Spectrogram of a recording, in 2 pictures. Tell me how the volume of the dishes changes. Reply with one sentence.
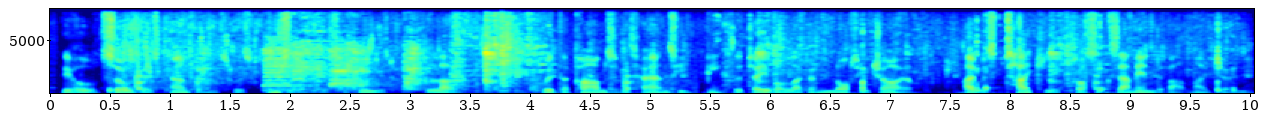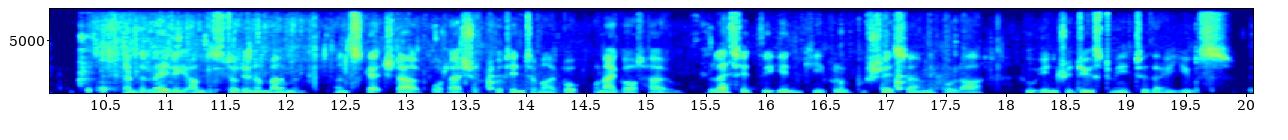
The loudness of the dishes goes down.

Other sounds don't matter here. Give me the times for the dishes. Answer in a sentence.
You can hear the dishes from 1.1 to 11.6 s.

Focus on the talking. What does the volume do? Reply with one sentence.
The volume of the talking stays about the same.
